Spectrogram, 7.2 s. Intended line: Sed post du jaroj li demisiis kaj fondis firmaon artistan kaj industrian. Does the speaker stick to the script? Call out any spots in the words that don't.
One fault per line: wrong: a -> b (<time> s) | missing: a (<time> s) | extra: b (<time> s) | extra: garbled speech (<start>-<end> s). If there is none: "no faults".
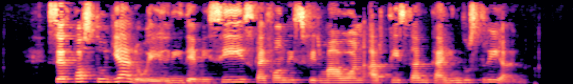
no faults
